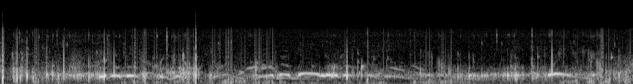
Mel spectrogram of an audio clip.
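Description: Shallow seawater heard with the microphone underwater: gurgling and many small clicks and crackles of moving water and bubbles, with voices from above the surface coming through muffled.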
